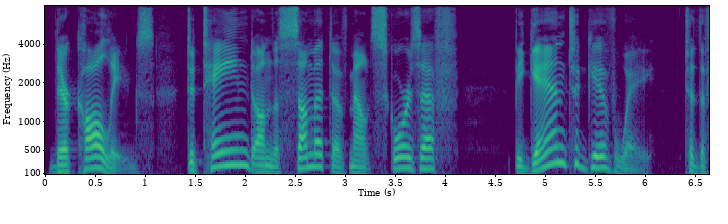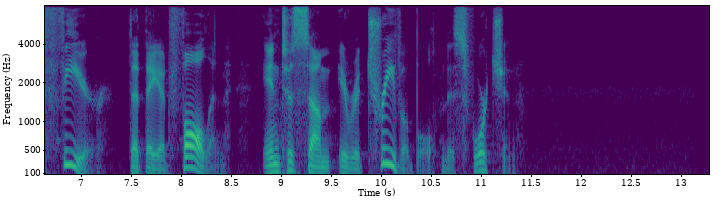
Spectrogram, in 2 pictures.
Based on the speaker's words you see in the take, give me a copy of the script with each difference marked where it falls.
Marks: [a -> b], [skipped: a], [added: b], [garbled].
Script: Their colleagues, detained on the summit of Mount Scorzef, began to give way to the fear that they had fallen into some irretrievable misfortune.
Their colleagues, detained on the summit of Mount Scorzef, began to give way to the fear that they had fallen into some irretrievable misfortune.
